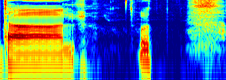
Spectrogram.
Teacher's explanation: دال کا مخرج زبان کی نوک اور اوپر کے دانتوں کی جڑ سے ادا ہوتا ہے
